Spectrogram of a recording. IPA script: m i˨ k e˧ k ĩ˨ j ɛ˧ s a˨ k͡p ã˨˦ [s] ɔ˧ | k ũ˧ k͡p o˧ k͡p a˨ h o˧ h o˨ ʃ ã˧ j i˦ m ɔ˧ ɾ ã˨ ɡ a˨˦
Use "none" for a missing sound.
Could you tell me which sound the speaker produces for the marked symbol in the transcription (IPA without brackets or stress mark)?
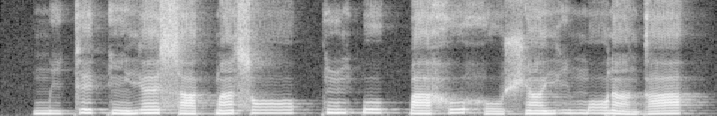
s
